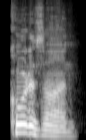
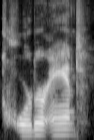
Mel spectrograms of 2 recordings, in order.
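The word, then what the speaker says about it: courtesan: Oh, that's how you pronounce that word. Cortisan. Oh, yeah. No, no, I know. I know. What do you think was pronounced? Quarter ant.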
